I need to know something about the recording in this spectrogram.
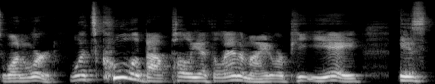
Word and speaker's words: polyethylenamide: about, maybe because it's difficult for people to pronounce, but we call it PEA because that's the acronym for polyethylenamide.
